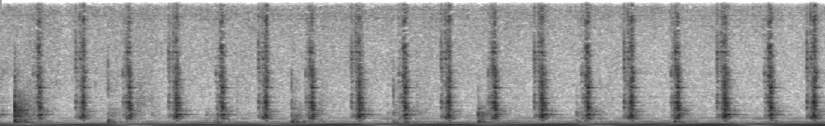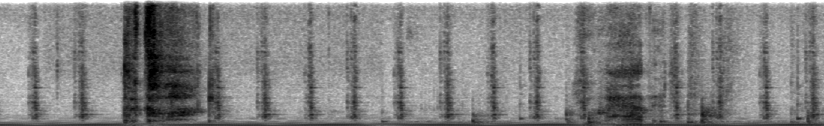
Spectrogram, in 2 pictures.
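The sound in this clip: Steady ticking of a pendulum clock with a glass front, imagined as cursed in an audio drama. Many even, crisp ticks repeat at a quick regular pace over a low sustained droning tone.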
